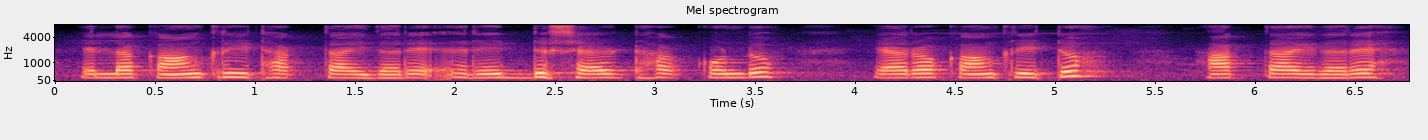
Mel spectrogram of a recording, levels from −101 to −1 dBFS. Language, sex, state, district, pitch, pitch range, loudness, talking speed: Kannada, female, Karnataka, Bangalore, 195 Hz, 190-205 Hz, -17 LUFS, 95 wpm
